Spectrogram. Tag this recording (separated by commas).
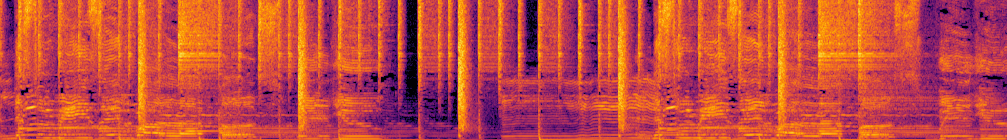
Pop music, Music, Rhythm and blues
